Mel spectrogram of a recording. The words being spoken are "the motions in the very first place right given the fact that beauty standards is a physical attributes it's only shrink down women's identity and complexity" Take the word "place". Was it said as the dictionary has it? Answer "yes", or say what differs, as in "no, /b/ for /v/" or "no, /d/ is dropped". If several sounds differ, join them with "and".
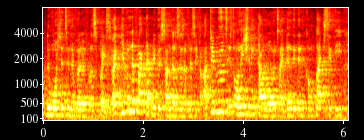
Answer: no, /l/ is dropped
